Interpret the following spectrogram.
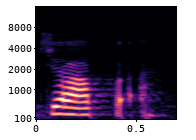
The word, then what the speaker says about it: Jaffa: But then we got back on the bus, and we went down to, it's called Jaffa, but we pronounce it Joppa.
